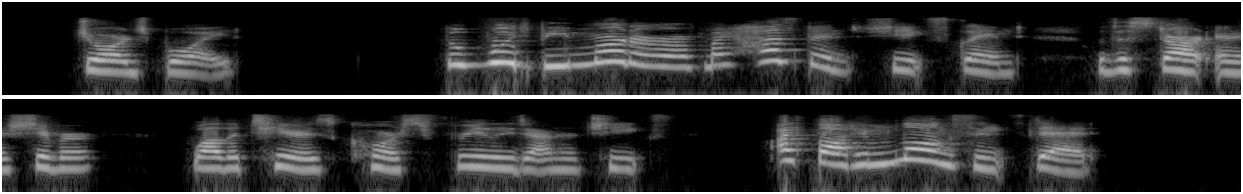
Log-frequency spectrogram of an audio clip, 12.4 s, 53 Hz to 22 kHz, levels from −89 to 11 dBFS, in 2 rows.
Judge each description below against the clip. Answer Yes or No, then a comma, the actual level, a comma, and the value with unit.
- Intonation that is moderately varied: No, wide, 6.8 semitones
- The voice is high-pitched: Yes, very high, 270 Hz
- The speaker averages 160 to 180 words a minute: No, average, 145 wpm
